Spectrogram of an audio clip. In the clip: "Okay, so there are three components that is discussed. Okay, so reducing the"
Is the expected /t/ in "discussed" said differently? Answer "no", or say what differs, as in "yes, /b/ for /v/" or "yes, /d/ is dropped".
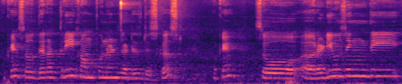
no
